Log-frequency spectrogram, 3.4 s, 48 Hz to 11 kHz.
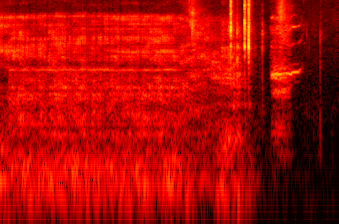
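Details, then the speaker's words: MK2 VW Golf heater blower, fan squeaky and resistor pack only working on one speed, before replacement; steady whirring with a thin high squeal on it, then stops amid handling clatter. The blower is noisy. "But also, as you can hear, the fan is quite noisy."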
